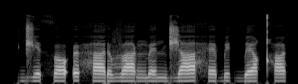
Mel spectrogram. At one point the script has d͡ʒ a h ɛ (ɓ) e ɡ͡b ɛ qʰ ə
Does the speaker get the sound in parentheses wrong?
no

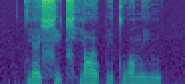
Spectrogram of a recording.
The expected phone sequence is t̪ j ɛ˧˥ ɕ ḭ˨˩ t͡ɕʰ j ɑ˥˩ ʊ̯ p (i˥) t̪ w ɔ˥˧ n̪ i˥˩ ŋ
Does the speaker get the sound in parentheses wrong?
no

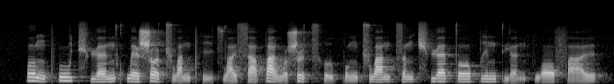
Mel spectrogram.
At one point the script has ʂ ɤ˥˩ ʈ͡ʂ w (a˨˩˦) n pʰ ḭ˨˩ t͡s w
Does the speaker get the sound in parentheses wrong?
yes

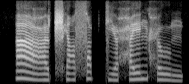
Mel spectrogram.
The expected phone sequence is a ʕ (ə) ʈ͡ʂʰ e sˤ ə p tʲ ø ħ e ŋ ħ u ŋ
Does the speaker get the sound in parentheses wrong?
no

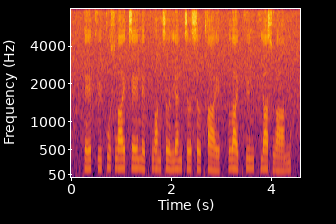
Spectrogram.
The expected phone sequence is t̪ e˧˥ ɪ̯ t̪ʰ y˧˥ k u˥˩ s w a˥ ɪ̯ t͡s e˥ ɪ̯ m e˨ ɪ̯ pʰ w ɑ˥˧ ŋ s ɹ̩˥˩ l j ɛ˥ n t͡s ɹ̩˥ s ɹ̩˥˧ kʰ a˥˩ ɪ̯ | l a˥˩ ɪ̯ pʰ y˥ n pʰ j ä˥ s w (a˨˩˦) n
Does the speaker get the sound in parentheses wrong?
no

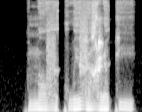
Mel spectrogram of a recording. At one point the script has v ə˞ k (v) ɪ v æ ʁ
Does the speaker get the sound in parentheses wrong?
yes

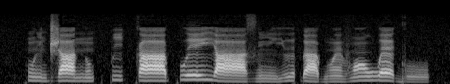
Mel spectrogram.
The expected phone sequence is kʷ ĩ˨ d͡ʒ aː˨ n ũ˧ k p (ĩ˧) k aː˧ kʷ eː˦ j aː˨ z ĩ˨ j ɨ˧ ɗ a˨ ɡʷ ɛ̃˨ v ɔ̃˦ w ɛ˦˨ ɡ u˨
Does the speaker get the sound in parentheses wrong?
yes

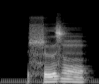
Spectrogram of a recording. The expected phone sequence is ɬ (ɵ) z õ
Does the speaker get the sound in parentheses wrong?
no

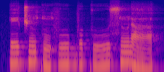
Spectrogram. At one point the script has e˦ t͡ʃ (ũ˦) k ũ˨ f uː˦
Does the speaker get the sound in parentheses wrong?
no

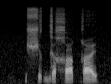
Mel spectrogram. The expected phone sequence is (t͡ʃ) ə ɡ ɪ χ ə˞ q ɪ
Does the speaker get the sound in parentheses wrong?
yes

